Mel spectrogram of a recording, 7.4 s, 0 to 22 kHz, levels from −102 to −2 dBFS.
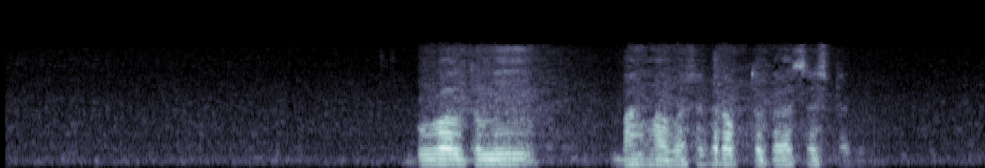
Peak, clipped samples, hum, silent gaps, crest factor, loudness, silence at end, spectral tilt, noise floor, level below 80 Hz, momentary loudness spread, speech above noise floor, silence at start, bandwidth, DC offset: -4 dBFS; under 0.1%; none; none; 24 dB; -25 LUFS; 1.05 s; -8.5 dB/octave; -68 dBFS; -68 dBFS; 17 LU; 44 dB; 3.15 s; 7.2 kHz; under 0.1%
